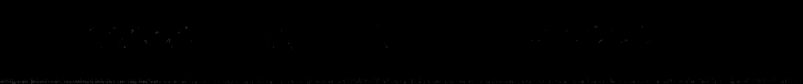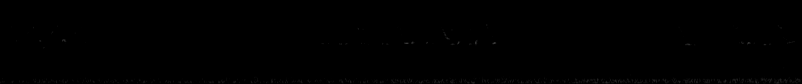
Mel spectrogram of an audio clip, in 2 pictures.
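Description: Faint chirping of small birds: groups of short, high chirps that come every few seconds over a quiet outdoor background.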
